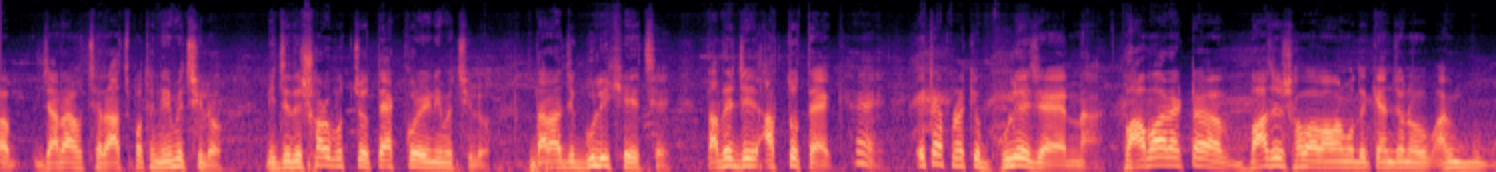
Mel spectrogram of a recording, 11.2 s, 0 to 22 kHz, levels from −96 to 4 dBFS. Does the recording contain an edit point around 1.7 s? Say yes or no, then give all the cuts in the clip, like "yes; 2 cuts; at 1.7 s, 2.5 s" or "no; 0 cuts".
no; 1 cut; at 8.2 s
